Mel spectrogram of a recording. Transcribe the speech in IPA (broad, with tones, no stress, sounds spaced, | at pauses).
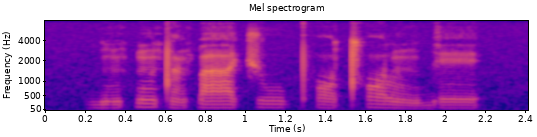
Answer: ɡ͡b ũ˨ k͡p ũ˦ t ã˨ k͡p aː˦ t͡ʃ uː˦ pʰ ɔ˦˨ tʰ ɔ˦ l ũ˨ ɡ͡b eː˦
